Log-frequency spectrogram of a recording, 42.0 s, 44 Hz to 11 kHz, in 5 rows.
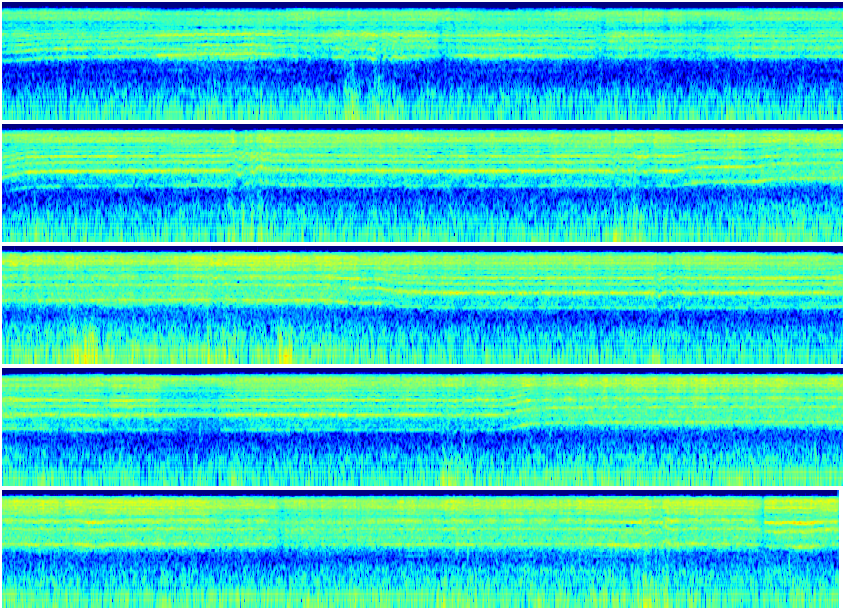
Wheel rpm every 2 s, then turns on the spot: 110, 120, 110, 120, 160, 170, 160, 200, 230, 220, 170, 160, 160, 160, 170, 220, 230, 230, 230, 230, 220.
none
